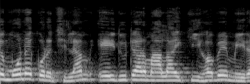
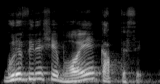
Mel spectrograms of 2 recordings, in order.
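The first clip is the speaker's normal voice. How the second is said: usual speaking voice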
